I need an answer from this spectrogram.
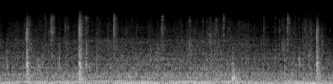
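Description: A car drives slowly around a dry track at night with its spotlight on, giving a steady low engine rumble with faint, intermittent ticks and chirps over it, and no talk.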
